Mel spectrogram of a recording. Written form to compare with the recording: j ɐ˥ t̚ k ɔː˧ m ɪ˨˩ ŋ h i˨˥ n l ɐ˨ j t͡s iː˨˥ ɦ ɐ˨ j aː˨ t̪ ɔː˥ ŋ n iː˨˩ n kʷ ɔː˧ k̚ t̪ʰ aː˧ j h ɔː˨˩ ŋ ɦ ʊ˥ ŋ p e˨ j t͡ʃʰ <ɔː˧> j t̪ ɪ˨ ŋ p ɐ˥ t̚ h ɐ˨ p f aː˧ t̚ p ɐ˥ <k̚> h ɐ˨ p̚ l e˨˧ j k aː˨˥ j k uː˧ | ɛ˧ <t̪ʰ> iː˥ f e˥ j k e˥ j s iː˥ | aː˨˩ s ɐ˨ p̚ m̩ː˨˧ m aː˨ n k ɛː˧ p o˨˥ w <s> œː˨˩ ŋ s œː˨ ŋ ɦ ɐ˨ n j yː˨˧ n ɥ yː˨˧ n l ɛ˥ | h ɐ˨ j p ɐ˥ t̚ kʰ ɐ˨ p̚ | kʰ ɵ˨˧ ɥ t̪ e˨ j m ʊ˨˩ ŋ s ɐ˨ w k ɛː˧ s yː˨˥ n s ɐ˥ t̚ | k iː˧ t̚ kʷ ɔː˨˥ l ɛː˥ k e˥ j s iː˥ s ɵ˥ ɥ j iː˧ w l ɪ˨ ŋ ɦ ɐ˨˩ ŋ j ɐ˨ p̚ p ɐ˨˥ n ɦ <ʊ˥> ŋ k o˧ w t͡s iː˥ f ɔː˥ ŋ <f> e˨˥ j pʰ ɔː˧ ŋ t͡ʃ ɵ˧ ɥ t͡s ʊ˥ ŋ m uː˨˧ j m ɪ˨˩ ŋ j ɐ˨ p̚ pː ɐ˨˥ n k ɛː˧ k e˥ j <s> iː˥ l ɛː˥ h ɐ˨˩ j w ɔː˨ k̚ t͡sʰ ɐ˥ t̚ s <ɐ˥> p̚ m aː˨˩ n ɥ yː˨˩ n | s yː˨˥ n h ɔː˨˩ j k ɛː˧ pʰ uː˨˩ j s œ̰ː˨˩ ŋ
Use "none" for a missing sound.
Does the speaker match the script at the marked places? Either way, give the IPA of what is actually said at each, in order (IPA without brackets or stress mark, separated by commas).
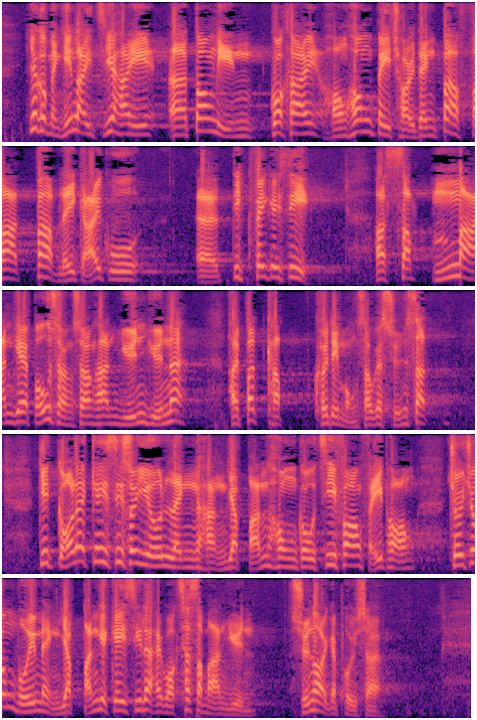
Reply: ɔː˨˩, t̚, t̪, s, ʊ˧, f, s, ɐ˨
